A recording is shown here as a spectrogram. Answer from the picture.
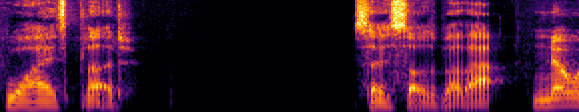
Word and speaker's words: Weyes Blood: just googled her and it says apparently it's pronounced wise blood so sorry about that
